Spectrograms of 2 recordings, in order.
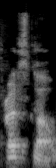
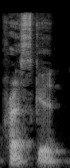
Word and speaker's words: Prescott: We have a Prescott, Washington, but we don't call it Prescott. It's Prescott.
